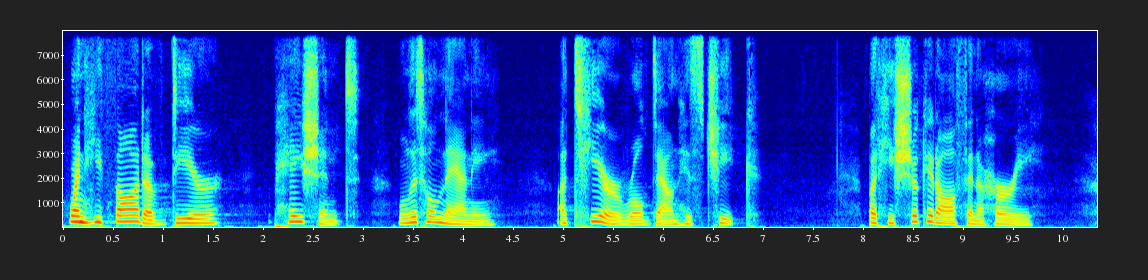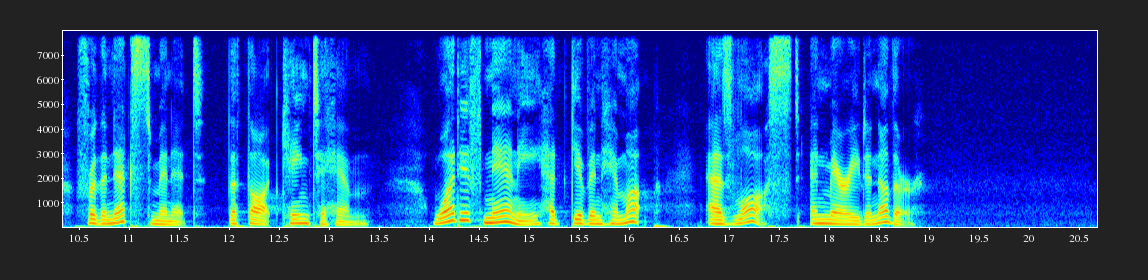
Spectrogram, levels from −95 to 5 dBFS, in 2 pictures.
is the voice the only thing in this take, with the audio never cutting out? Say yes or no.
yes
